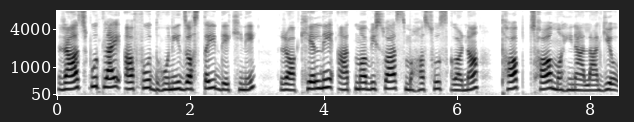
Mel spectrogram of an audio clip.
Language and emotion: Nepali, neutral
